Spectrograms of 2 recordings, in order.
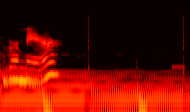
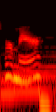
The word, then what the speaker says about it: Vermeer: that like pronounces words it says that the american pronunciation is vermeer you guys probably won't be able to hear it because i don't want to make it too loud accidentally but yeah it says vermeer but it does also have oh just a british pronunciation i'm surprised it doesn't say dutch or something since i guess that might be where it's from okay british pronunciation is basically the same vermeer interesting but then i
